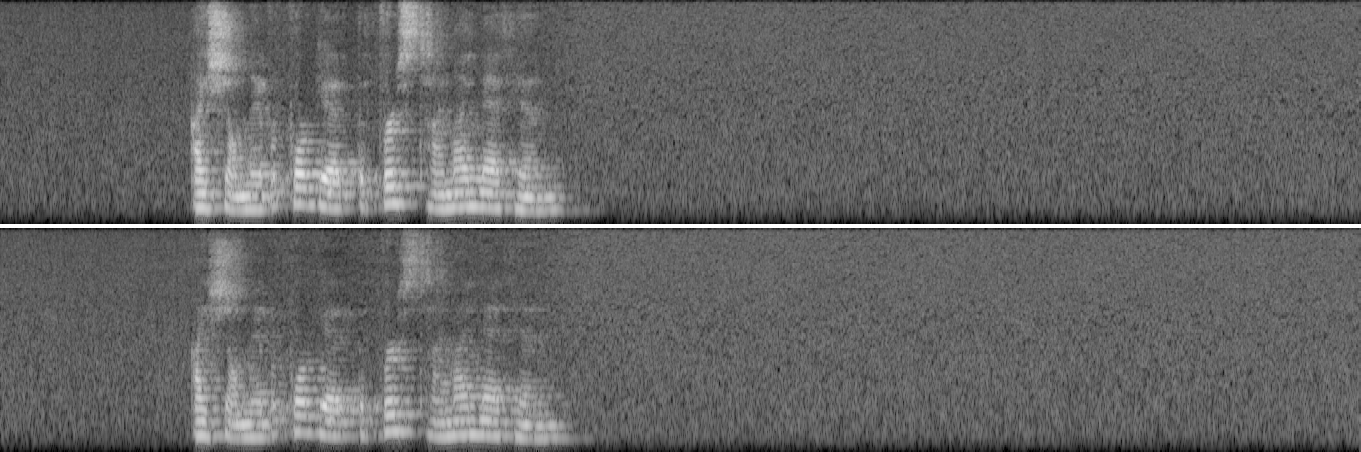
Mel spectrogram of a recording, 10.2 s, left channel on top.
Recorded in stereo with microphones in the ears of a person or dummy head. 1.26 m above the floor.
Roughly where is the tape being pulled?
I don't hear tape being pulled.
